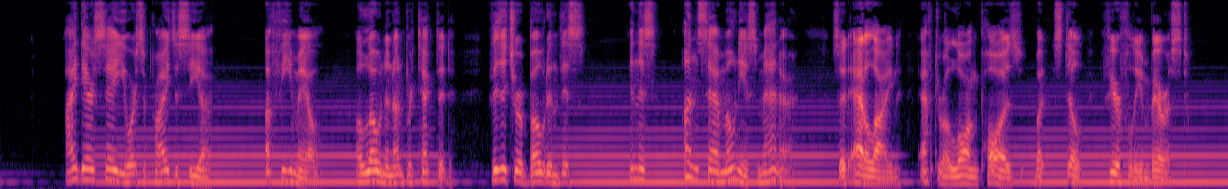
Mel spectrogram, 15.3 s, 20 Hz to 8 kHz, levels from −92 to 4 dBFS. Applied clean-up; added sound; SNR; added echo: none; Bowed string instrument; 8 dB; none.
